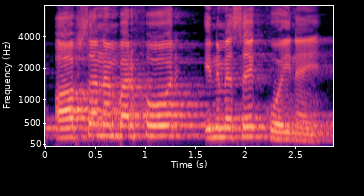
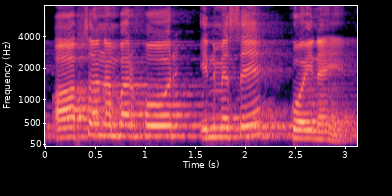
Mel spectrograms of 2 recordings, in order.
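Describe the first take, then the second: No difference in how they are said.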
